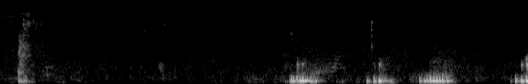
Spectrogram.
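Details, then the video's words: One of two emus at a cafe in Lithgow, NSW, gives four deep, hollow thumping booms in quick succession about half a second apart, after a brief click and a quiet pause. "The Sound of the Emu"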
